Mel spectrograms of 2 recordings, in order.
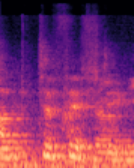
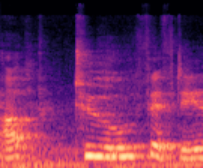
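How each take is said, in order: First: The word to is reduced to ta. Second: The word to is said fully, like two. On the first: "But in normal speech we say ta" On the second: "So this is that two, right? We can say up to fifty, that's fine"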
